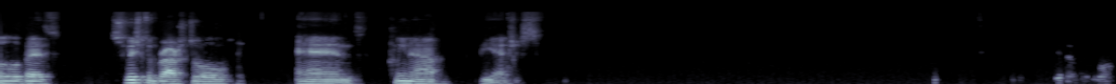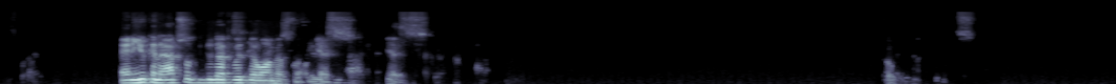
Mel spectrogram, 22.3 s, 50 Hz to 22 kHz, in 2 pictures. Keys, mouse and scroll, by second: 0.1 b, 2.6-5.3 alt+drag.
